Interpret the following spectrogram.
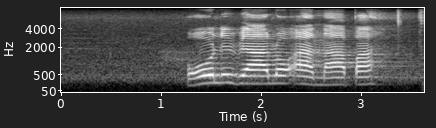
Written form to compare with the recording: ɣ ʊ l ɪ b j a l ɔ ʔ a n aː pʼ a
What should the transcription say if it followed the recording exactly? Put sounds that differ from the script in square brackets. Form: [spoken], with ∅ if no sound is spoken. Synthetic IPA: ɣ ʊ l ɪ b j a l ɔ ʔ a n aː pʼ a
